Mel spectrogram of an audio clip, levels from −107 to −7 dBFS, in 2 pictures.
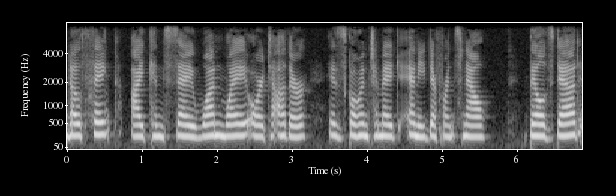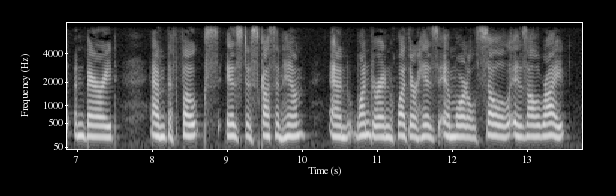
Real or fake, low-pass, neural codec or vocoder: real; 7.2 kHz; none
